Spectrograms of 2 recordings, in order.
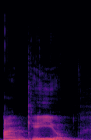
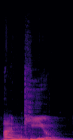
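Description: First: The final vowel of anche is pronounced. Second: The final vowel of anche is dropped.

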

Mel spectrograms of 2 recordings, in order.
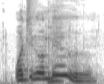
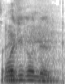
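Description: First: It sounds light and interested. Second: It sounds deep and hostile.

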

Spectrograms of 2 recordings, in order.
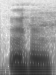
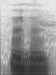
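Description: The two takes are said the same way.

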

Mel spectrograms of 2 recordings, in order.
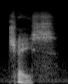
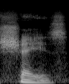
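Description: First: The final S sound is voiceless, like in chase. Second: The final S sound is voiced, like a Z. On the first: The speaker calls it wrong. "this writer said chase, made the S unvocalized" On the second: The speaker calls it right. "They pronounced it chaise"

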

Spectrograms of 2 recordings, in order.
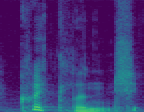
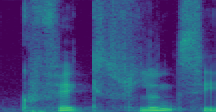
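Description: First: The second word sounds like English 'lunch'. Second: The second word is read letter by letter. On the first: This is how it is said in Norway. The speaker calls it right. "but Quick Lunch in Norway" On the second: This is how the spelling looks. The speaker calls it wrong. "it looks like"

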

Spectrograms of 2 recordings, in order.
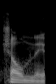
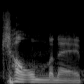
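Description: First: The name is said in a much shorter form. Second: The name is sounded out the way it looks. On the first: The speaker calls it right. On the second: The speaker calls it wrong.

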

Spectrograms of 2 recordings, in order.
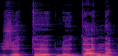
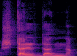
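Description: First: Every syllable is pronounced fully, with all e sounds. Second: The mute e sounds are dropped and words run together. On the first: "à la place de" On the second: "ça donnerait uniquement"

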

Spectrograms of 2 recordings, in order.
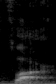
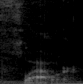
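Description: First: The word is squeezed into one syllable, like flar. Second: The word is said with two full syllables. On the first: "many Indians prefer to pronounce words such as flower as flar" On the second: "as opposed to"

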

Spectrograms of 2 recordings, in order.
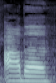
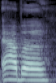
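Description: First: It is said with a Swedish pronunciation. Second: It is said with an American pronunciation.

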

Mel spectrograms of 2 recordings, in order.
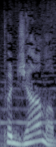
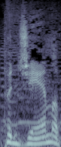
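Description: First: The middle syllable sounds like 'jaw'. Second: The middle syllable sounds like 'jam'. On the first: The speaker calls it right. "Jaw, not jam" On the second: The speaker calls it wrong. "It's not a pajama party"

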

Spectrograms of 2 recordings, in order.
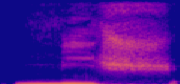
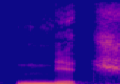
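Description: First: The word is said in a posh, elite-sounding way. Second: The word is said in a plain, everyday way.

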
